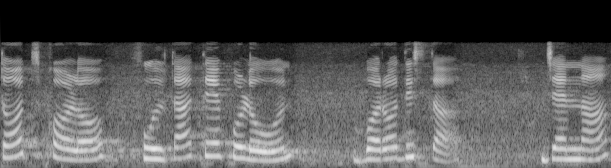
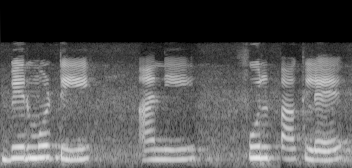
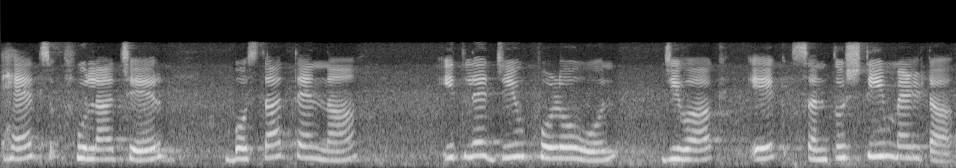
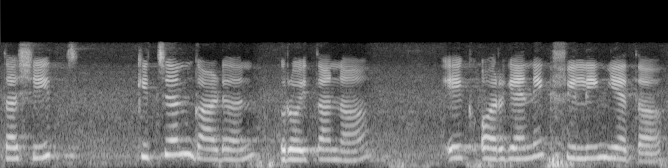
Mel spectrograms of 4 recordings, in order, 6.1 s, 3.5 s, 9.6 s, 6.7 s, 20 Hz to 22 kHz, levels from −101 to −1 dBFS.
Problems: background sounds at intervals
